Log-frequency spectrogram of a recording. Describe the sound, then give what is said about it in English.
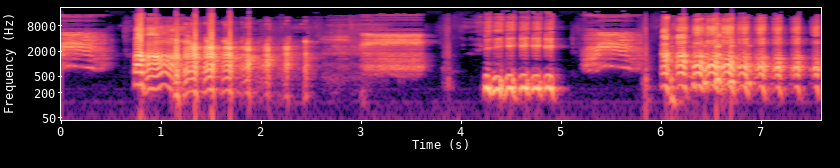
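A Lothcat toy from Star Wars Rebels gives angry electronic cat noises: several bursts of yowling, pulsing meows and growls, some high and thin, others lower and rapidly throbbing, separated by short silences. “He makes angry noises. I just need them to. I don't know how to do it. I can't remember how to trick. Oh, there it is. Hold on. The Lothcat jumps out and goes.”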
